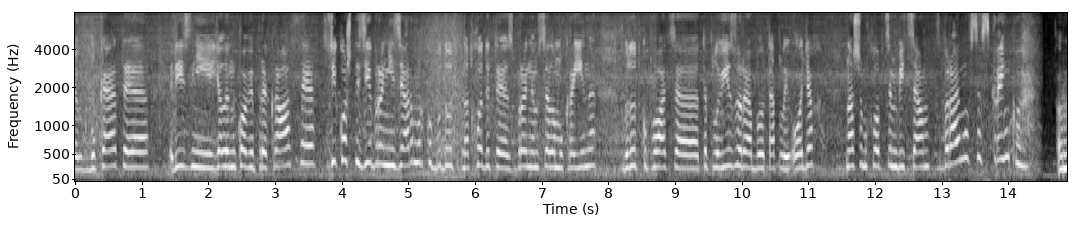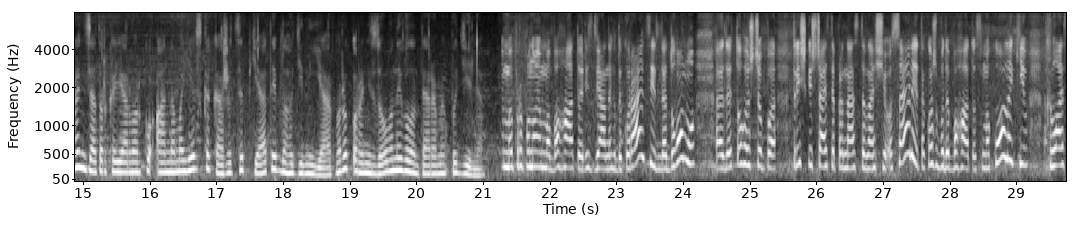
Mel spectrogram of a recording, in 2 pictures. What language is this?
Ukrainian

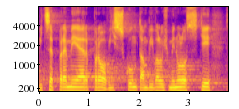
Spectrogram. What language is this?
Czech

